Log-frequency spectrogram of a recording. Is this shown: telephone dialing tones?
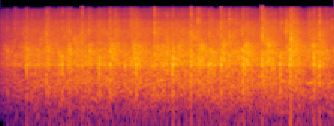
no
